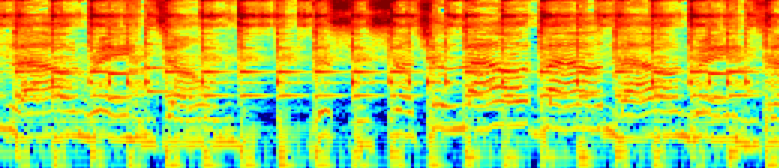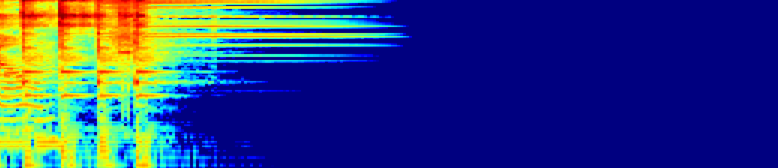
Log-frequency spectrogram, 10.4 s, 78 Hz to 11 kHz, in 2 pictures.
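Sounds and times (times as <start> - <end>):
loud bouncy electronic phone ringtone jingle with synth melody: 0.2 - 7.9.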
